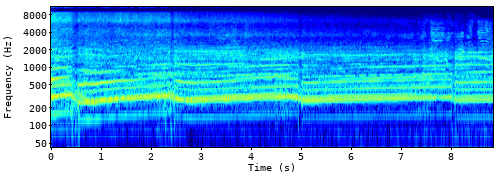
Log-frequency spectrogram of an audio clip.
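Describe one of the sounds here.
Motorcycle engines roar at high revs, rising in pitch and dropping with each gear shift as the bikes speed away.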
